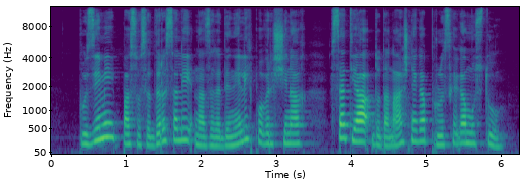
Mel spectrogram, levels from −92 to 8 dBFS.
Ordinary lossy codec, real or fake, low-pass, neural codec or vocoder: none; real; none; none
